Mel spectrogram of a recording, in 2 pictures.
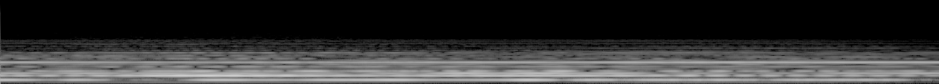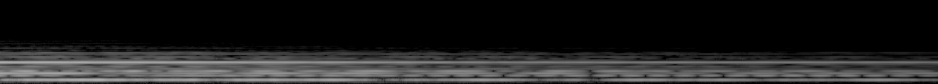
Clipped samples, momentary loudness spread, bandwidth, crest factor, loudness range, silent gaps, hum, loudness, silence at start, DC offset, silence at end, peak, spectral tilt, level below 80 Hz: under 0.1%; 20 LU; 3.3 kHz; 14 dB; 17 LU; none; none; -19 LUFS; 0 s; under 0.1%; 0 s; -6 dBFS; -13 dB/octave; -76 dBFS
